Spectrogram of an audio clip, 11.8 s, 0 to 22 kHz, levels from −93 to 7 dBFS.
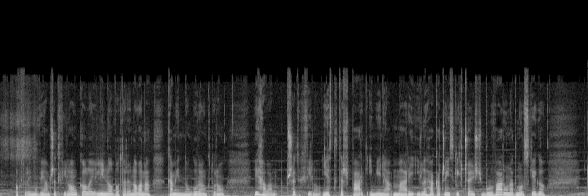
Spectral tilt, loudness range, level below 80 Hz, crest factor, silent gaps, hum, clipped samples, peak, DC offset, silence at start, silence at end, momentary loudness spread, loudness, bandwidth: -6.5 dB/octave; 2 LU; -38 dBFS; 14 dB; none; none; under 0.1%; -4 dBFS; under 0.1%; 0 s; 0 s; 10 LU; -19 LUFS; 14 kHz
